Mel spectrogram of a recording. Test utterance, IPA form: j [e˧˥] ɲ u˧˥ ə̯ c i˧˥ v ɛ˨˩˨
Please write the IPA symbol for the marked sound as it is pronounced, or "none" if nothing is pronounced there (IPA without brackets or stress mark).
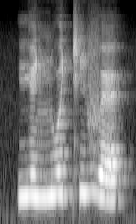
e˨˩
